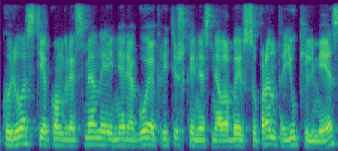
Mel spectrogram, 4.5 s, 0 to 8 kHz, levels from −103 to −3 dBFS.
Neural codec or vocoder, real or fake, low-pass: none; real; 7.2 kHz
